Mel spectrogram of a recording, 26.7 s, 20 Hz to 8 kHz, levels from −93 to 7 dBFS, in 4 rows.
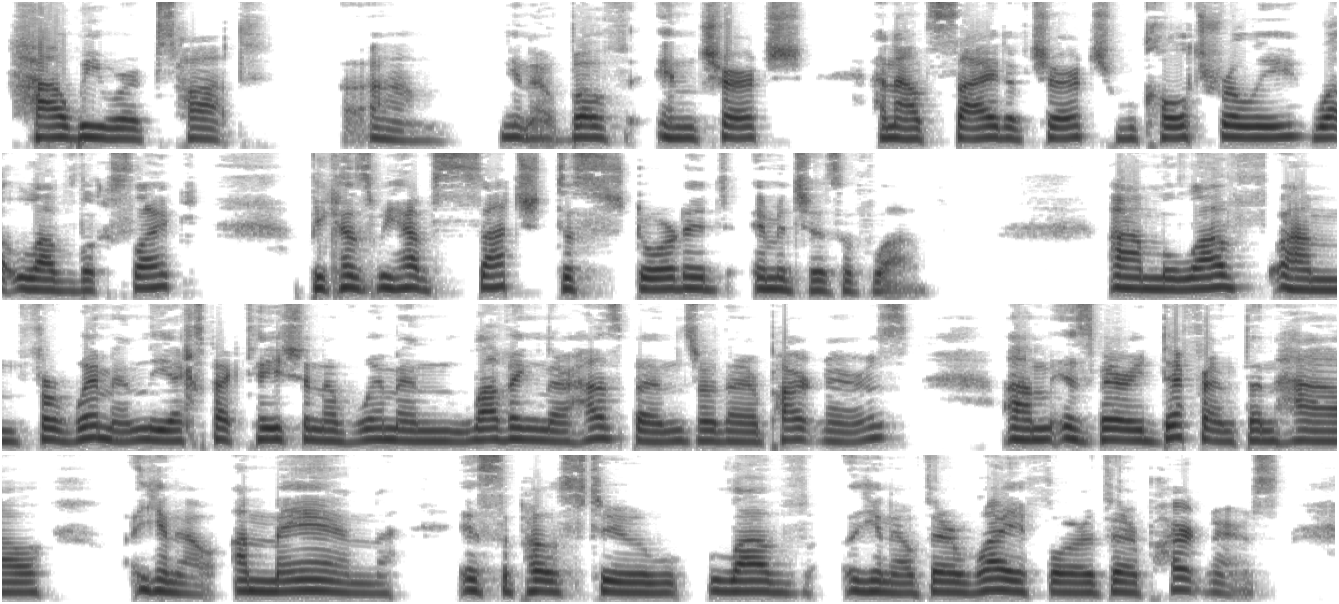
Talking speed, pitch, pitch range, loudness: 140 wpm, 175 Hz, 160-185 Hz, -19 LUFS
